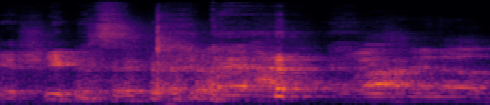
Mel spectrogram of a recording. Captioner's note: laughing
